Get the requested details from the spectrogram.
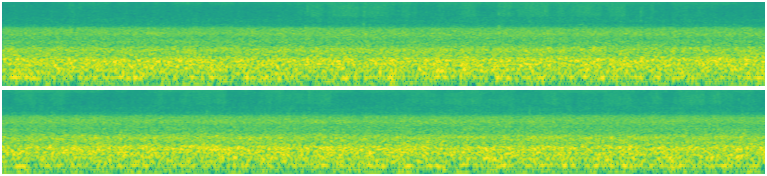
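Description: Wind blows steadily across an open space.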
